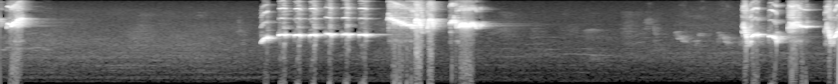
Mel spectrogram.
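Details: Orange-headed thrush in rapid song used to excite other birds: one high note, a two-second gap, then a fast trill of clipped notes running into loud, piercing mixed whistles, silence, and another bright, tumbling phrase.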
